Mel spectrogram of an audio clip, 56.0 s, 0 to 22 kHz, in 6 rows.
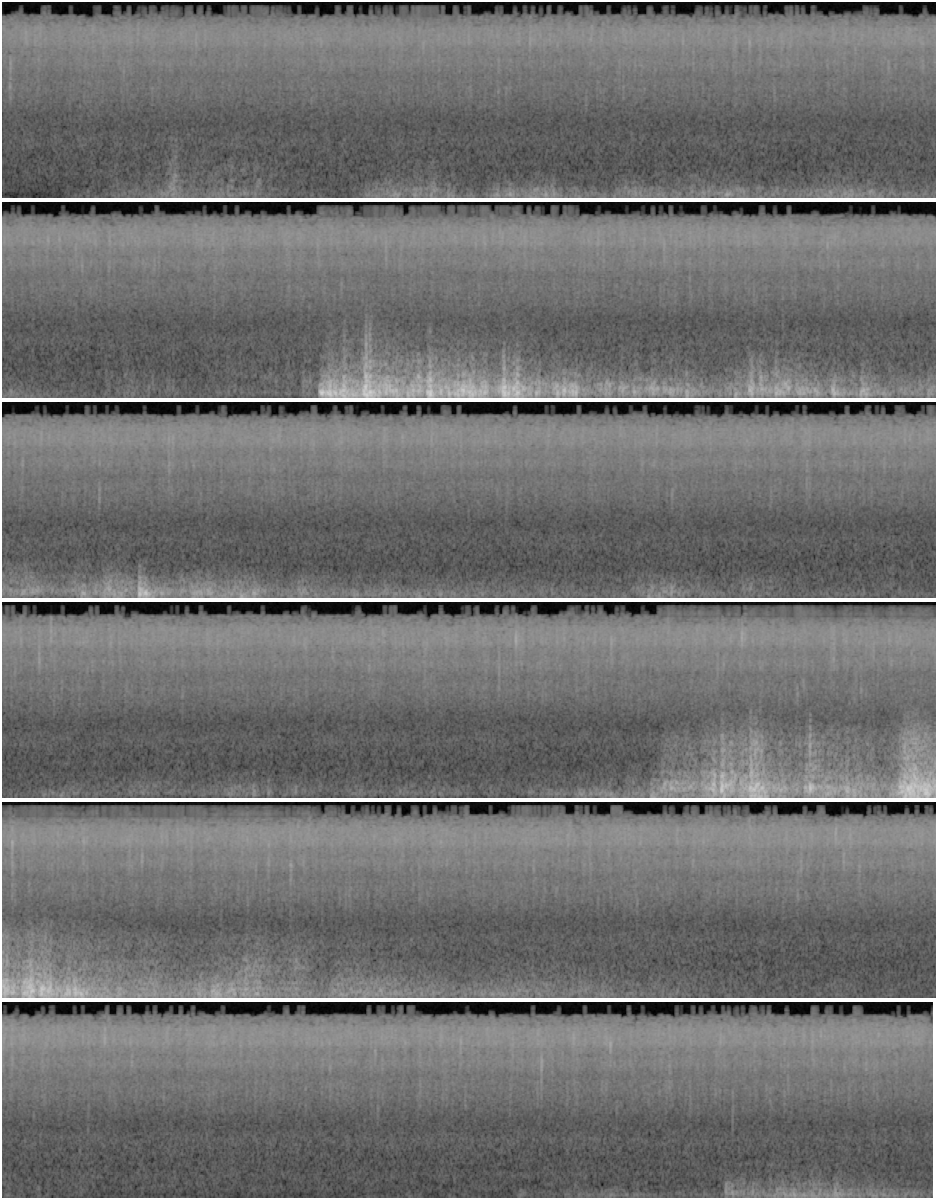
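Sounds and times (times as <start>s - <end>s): heavy rain falling: 0.0s - 56.0s
thunder rumbling: 34.4s - 43.1s.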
